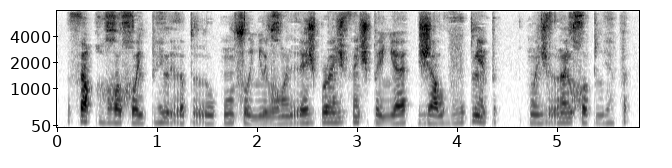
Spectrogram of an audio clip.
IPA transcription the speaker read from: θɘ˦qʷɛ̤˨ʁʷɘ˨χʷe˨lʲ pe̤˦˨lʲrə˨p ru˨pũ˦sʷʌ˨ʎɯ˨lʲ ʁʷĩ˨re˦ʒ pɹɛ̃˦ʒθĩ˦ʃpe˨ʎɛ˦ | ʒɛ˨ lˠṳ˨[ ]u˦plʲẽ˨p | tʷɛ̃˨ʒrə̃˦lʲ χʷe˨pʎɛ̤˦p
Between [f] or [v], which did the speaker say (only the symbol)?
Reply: v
